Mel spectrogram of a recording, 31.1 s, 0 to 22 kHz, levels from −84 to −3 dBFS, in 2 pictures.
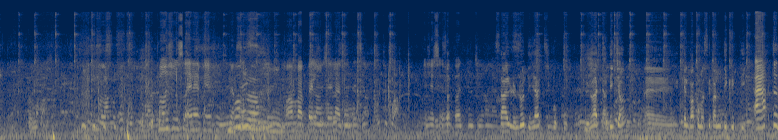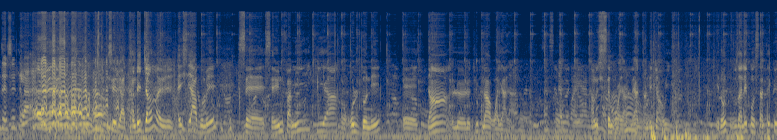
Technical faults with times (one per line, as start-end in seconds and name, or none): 0.00-31.10 imaging from sample-and-hold upsampling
